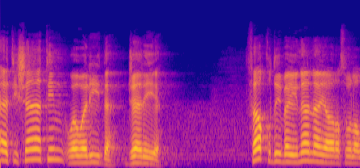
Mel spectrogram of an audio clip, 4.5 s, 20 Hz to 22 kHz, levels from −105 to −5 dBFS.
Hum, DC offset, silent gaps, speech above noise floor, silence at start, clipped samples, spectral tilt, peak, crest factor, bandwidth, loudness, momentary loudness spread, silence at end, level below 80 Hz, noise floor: none; under 0.1%; none; 34 dB; 0 s; under 0.1%; -4 dB/octave; -6 dBFS; 20 dB; 9.2 kHz; -25 LUFS; 8 LU; 0 s; -80 dBFS; -59 dBFS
